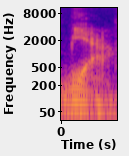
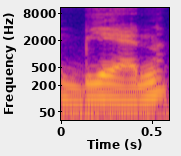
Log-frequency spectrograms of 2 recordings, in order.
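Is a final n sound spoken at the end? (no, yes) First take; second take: no; yes. First: The word ends without any n sound. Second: The word ends with an audible n sound. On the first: This is the original French pronunciation. The speaker calls it right. "It's just beer. The n is not pronounced" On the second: This is how it is said in Kenyan slang. The speaker calls it wrong. "We say bien"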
